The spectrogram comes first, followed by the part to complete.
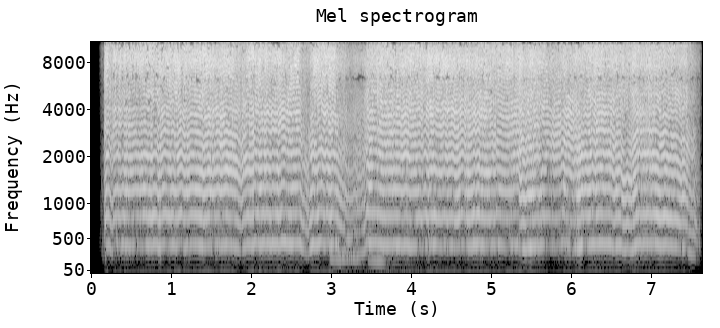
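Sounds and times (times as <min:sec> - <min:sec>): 
fly: 0:00.2 - 0:07.6.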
